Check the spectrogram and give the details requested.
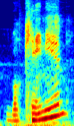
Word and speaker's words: Volcanion: I know it's spelled Volcanion. Volcanion?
